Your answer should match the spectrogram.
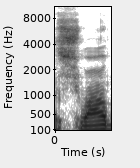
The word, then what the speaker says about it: Schwalbe: I think it's because you're Instagram you're Megan Schwab schw soon to be a haym maker soon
